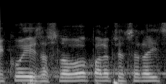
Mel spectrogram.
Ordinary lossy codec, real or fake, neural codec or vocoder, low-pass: Opus, 32 kbps; real; none; 7.2 kHz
